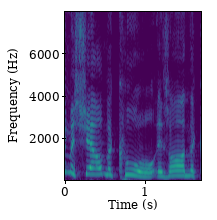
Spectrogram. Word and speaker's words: Michelle McCool: It's not Michelle McCall. It's Michelle McCool. – How do you say it? Michelle McCool. – Michelle McCool. – Michelle McCall. – Yeah, no, I say Michelle McCool. That's how you say cool.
